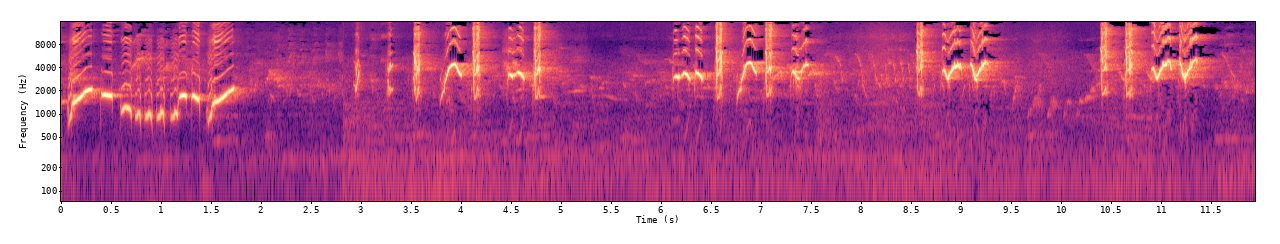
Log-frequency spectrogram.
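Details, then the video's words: White-rumped shama song used to wake a sluggish shama into singing: an opening burst of warbled whistles, then spaced groups of sharp, high, upswept notes separated by short pauses. "JELAS NYAUT ..!!! MURAI BATU LOYO LANGSUNG NAIK EMOSI & BONGKAR MATERI MENDENGARNYA"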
